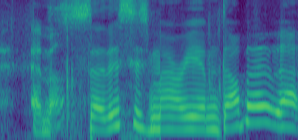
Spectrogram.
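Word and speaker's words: d'Abo: So this is Mariam Dabo. How do I pronounce Mariam it? Dabo.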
